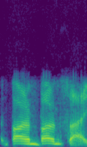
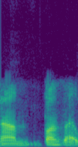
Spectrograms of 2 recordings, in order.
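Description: First: The first syllable sounds like 'bone'. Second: The first syllable rhymes with 'on'. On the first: "Pronounce kind of like bone" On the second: "but bonsai works too"

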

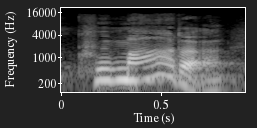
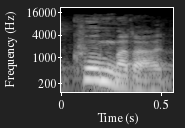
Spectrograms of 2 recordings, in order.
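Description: First: It is pronounced the way local people say it. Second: It is pronounced like the vegetable's name. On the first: The speaker calls it right. "the people say that I said it wrong, it's Kumara" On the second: The speaker calls it wrong. "just like the vegetable"

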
